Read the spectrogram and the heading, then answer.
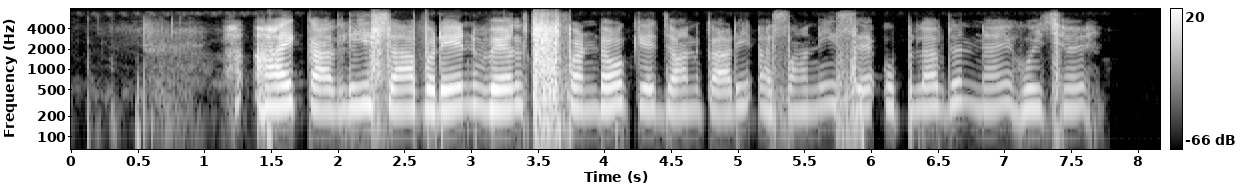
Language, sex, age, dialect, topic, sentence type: Maithili, female, 18-24, Angika, banking, statement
